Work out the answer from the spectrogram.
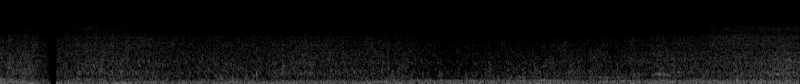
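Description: Surf washing onto the beach with wind buffeting the microphone: a steady rush of noise. The sound drops out for an instant about half a second in.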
